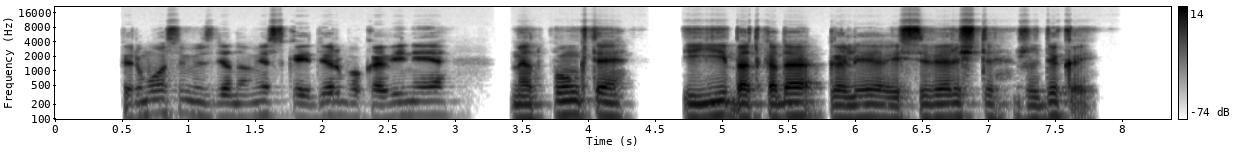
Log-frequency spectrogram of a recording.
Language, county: Lithuanian, Klaipėda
